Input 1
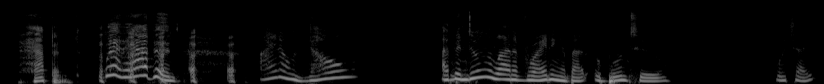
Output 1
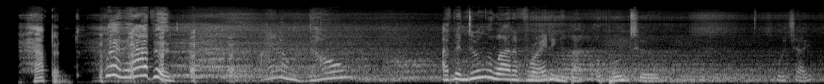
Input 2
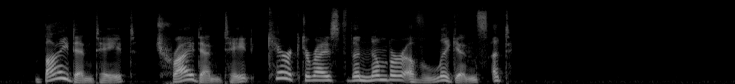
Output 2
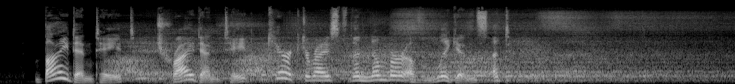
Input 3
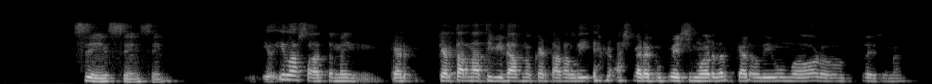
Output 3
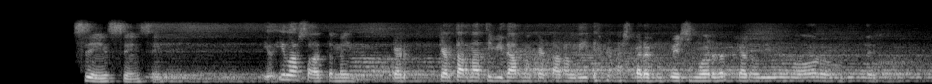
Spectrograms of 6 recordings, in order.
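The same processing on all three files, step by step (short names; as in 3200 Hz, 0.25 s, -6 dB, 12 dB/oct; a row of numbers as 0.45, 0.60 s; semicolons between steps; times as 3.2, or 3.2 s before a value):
tone controls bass -10 dB, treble +8 dB; on a send: diffused feedback echo 0.785 s, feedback 54%, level -8.5 dB; on the sum: normalise peaks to -2 dBFS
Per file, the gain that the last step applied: +17.5, +12.0, +6.0 dB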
